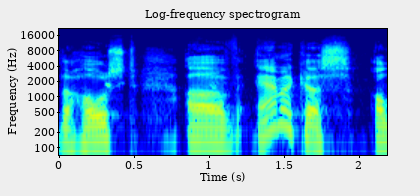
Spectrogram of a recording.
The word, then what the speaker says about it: amicus: I think the accepted is amicus with the emphasis on the first syllable, as we often say.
